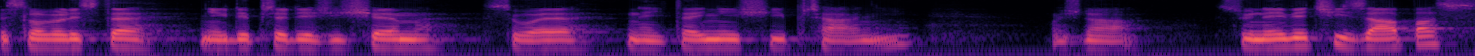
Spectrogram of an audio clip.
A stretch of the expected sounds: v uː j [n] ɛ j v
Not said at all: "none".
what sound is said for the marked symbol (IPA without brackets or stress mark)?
n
